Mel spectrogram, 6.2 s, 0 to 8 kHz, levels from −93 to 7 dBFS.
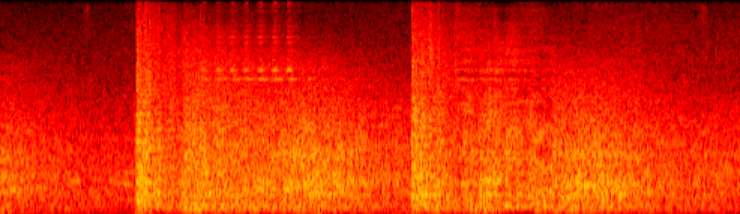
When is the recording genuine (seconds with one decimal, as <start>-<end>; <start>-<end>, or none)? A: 0.0-3.8; 4.6-6.2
